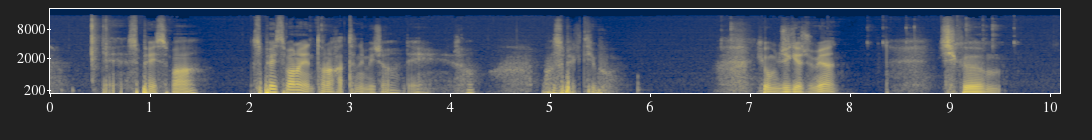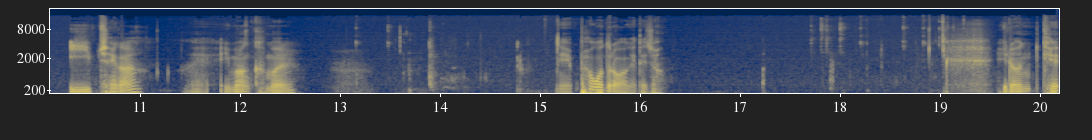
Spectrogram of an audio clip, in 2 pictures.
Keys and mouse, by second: 0.6 space, 8.6 shift+right click, 19.0 shift+right click.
